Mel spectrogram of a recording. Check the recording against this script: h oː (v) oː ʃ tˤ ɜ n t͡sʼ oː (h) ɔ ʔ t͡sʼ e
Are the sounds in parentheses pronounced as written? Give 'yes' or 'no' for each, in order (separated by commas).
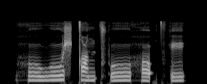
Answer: no, yes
